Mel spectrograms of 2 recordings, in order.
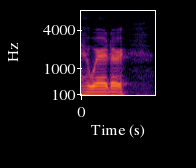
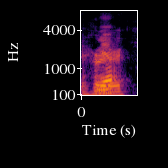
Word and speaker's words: Huerter: I'm also going to be looking at Huerter or Herter, however you'd like to pronounce Herder. – it, Herter.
